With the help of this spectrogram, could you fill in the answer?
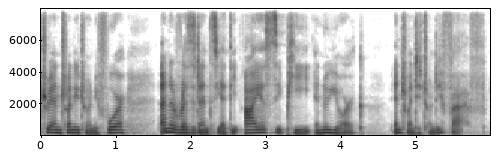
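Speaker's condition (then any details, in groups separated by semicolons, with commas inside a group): No condition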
